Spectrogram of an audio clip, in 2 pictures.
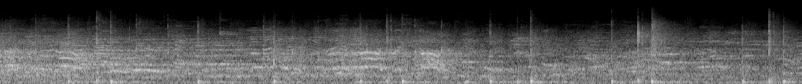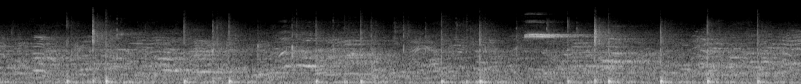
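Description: Volleyball being bounced on a hardwood gym floor, repeated thumps, over steady crowd chatter in a large echoing gym. A short high whistle blast sounds near the end, the referee's signal for the serve.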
